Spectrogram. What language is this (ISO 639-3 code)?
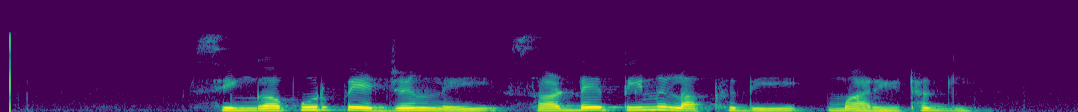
pan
